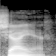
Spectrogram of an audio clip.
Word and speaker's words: Cheyenne: Cheyenne. – I've never been there. I don't know how it's pronounced. – Yeah, I've never been there either, but yeah, it's Cheyenne.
